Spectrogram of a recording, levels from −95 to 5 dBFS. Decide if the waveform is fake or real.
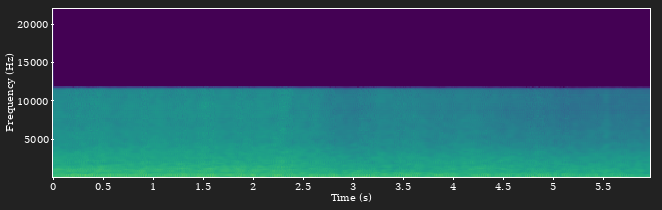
fake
